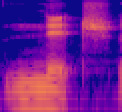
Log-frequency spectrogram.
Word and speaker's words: niche: to do is to choose a niche, or niche as some people pronounce it.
